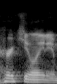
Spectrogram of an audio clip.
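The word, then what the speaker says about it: Herculaneum: Yeah, Herculanium, which is a smaller portion of the city that was destroyed in the eruption of Mount Vuvius the same time Pompei was.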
